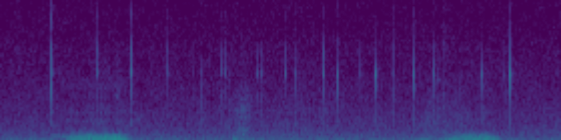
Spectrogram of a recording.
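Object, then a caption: Wooden stick. A wooden stick is scratched and tapped close to the microphone, producing two soft, low, rumbling scratch bursts with many light, bright ticking clicks scattered between them. The taps are short and dry, dying away almost instantly.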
